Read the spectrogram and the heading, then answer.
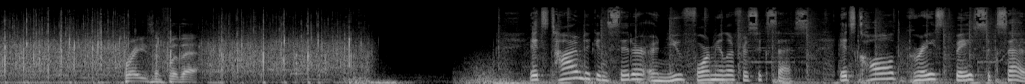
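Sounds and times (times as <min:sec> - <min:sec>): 
congregation clapping at a church service: 0:00.0 - 0:03.8
speech: 0:01.2 - 0:02.3, 0:05.3 - 0:10.2.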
